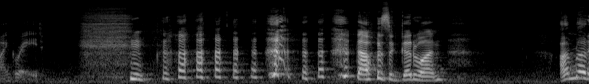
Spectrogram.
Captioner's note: laughing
